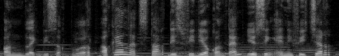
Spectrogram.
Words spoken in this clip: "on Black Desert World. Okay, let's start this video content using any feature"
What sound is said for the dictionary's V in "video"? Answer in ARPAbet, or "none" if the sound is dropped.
F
